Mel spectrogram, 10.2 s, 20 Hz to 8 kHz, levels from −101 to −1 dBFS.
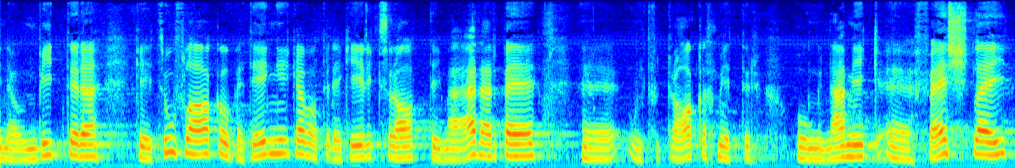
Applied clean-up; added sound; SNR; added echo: none; none; none; none.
